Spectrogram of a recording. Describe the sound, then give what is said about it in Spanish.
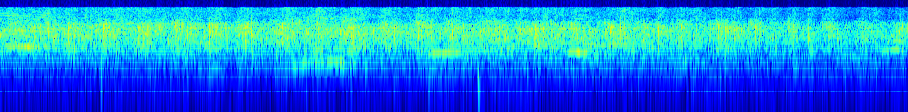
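A church audience applauding, with dense, steady clapping from many hands that holds at an even level throughout and gives a bright, continuous patter. “Denle un aplauso a Cristo y continúo.”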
